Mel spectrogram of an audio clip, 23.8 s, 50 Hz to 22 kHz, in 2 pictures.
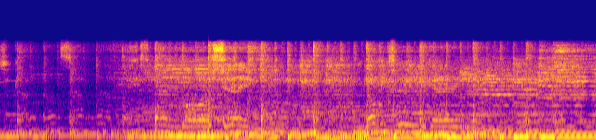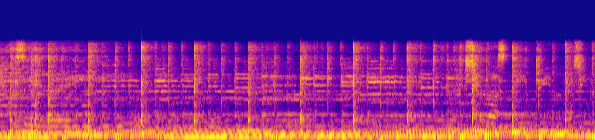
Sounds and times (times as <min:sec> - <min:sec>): Music: 0:00.0 - 0:23.8.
